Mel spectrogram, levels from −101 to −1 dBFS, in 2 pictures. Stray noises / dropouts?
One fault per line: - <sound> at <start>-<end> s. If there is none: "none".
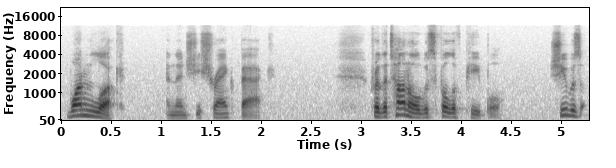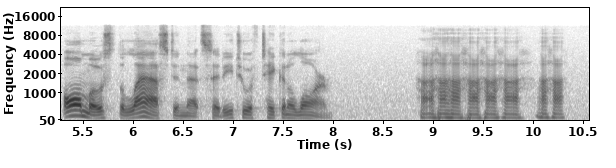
- laugh at 8.8-10.4 s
